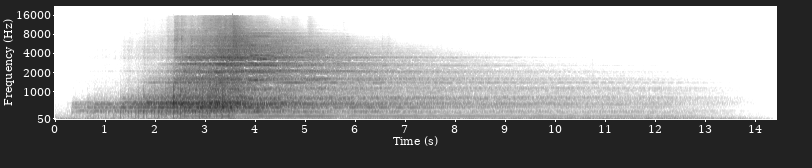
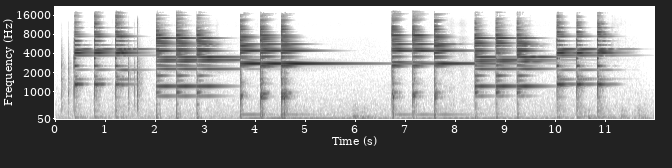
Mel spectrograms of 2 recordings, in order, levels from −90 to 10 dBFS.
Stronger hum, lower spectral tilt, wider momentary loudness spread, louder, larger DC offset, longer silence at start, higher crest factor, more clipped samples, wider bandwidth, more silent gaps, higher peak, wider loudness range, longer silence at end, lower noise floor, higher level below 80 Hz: neither; first, -1 dB/octave vs 5 dB/octave; first, 28 LU vs 15 LU; second, -18 LUFS vs -10 LUFS; neither; first, 0.75 s vs 0.4 s; first, 24 dB vs 14 dB; neither; second, 16 kHz vs 19 kHz; neither; about the same, 0 dBFS vs 0 dBFS; first, 22 LU vs 4 LU; first, 7.1 s vs 0.75 s; first, -73 dBFS vs -53 dBFS; about the same, -54 dBFS vs -54 dBFS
